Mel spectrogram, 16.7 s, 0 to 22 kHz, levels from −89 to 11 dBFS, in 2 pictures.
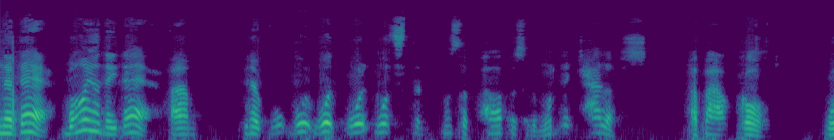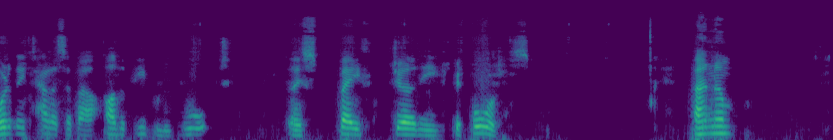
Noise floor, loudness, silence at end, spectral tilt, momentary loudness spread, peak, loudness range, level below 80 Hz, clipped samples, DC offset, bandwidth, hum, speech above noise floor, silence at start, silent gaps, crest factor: -81 dBFS; -29 LUFS; 1.05 s; -5 dB/octave; 21 LU; -6 dBFS; 7 LU; -60 dBFS; under 0.1%; under 0.1%; 13.5 kHz; none; 53 dB; 0 s; none; 24 dB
